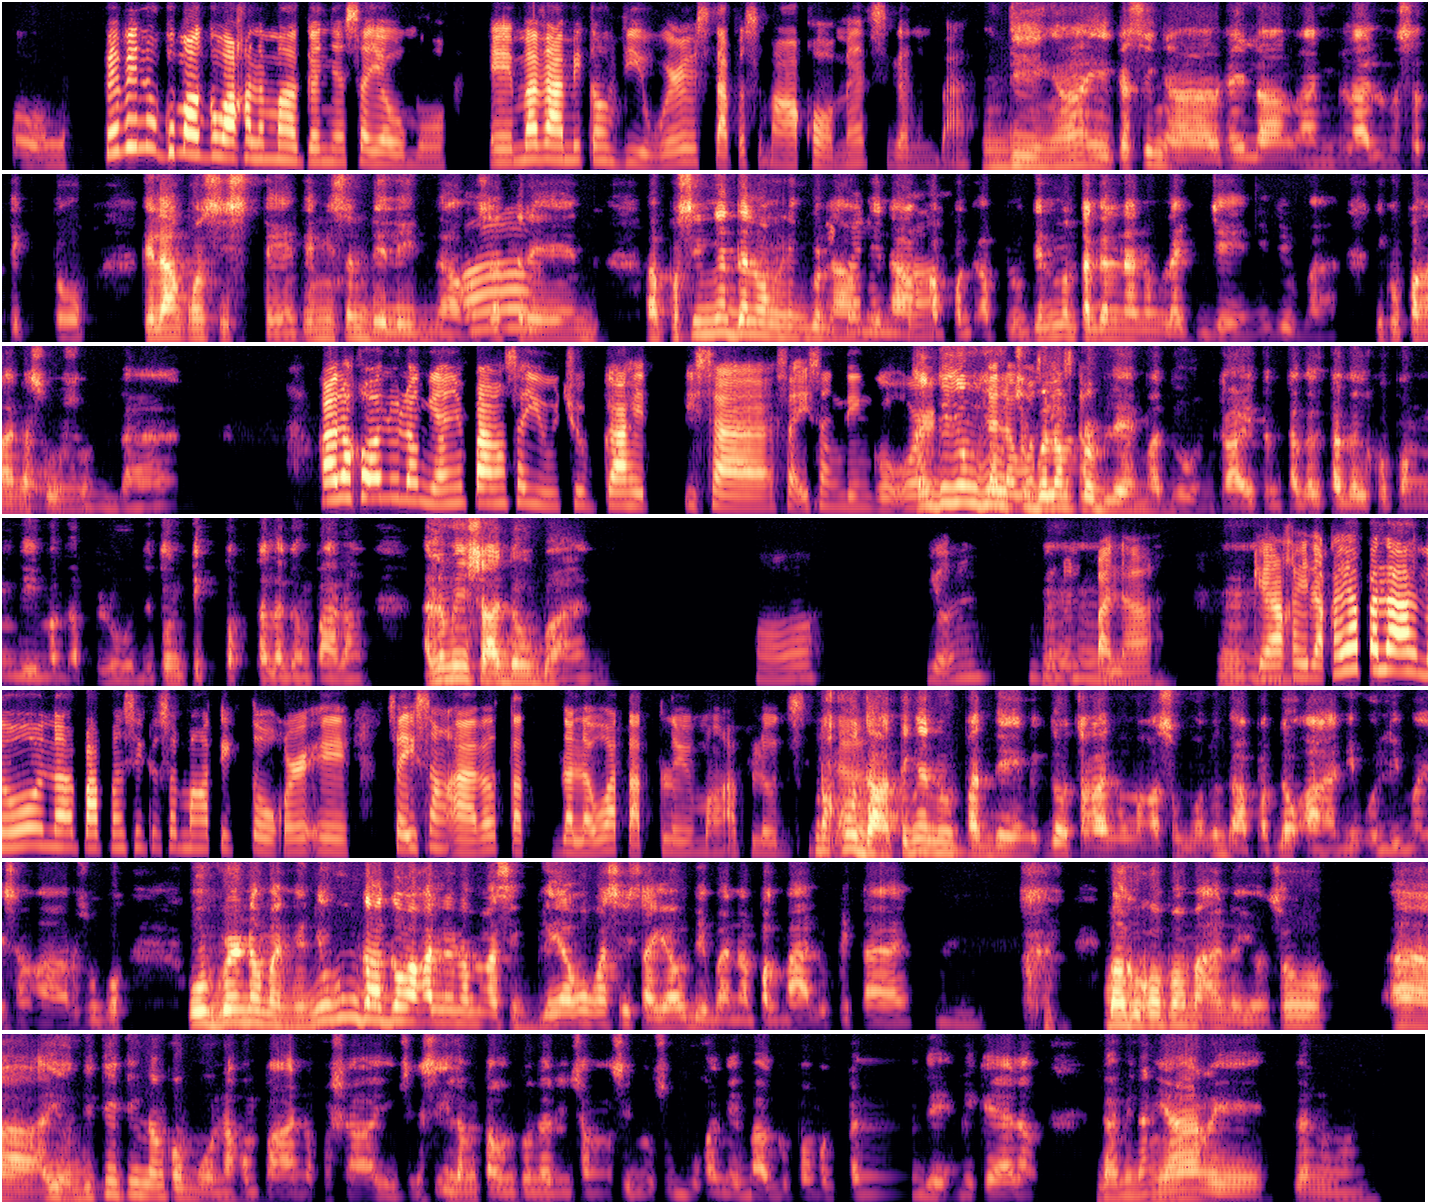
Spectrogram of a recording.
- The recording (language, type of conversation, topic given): Filipino, unstructured, Paano ka nagpapahinga kapag pagod ka na?
- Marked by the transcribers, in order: static; other background noise; scoff; distorted speech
